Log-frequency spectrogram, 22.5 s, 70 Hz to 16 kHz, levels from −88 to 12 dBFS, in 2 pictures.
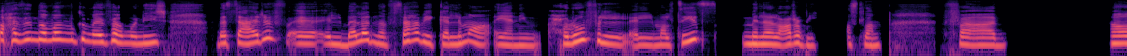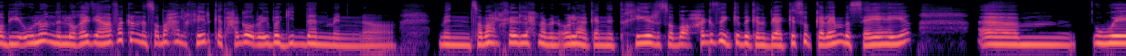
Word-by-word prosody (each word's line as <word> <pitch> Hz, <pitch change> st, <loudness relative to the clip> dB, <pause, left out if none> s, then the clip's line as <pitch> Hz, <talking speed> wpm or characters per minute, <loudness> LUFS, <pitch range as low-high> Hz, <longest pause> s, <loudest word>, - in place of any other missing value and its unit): ما -, -, +5 dB
حسّيت 320 Hz, 0 st, -1 dB
إن 345 Hz, 0 st, +1 dB
هُم 335 Hz, -1 st, +5 dB, 0.2 s
ممكن 325 Hz, +1 st, -2 dB
ما 280 Hz, -, +3 dB
يفهمونيش، 255 Hz, -2 st, +1 dB, 0.5 s
بس 245 Hz, +3 st, -4 dB
عارف 275 Hz, +10 st, 0 dB
آآ 235 Hz, -1 st, -2 dB
البلد 235 Hz, +8 st, +2 dB
نَفْسها 275 Hz, +7 st, -1 dB
بيتكلموا 245 Hz, +1 st, -1 dB
ع -, -, -9 dB
يعني 205 Hz, -1 st, -4 dB
حروف 310 Hz, +9 st, +1 dB
ال 230 Hz, -6 st, 0 dB, 0.3 s
الMaltese 260 Hz, -, -1 dB, 0.4 s
من 235 Hz, 0 st, +2 dB
العربي 220 Hz, -2 st, 0 dB, 0.3 s
أصلًا، 210 Hz, -1 st, -5 dB, 0.6 s
ف 230 Hz, -, -8 dB, 1.5 s
آه 245 Hz, 0 st, +3 dB
بيقولوا 230 Hz, +6 st, +2 dB
إن 265 Hz, -5 st, -1 dB
اللغة 230 Hz, -2 st, +2 dB
ده 235 Hz, -, +1 dB
يعني 260 Hz, 0 st, +2 dB
أنا 250 Hz, +2 st, +2 dB
فاكرة 330 Hz, +3 st, -2 dB
إن 265 Hz, -4 st, -2 dB
صباح 265 Hz, +3 st, -4 dB
الخير 270 Hz, +1 st, -1 dB
كانت 255 Hz, -5 st, -5 dB
حاجة 240 Hz, +4 st, 0 dB
قريبة 235 Hz, +1 st, +4 dB
جدًا 235 Hz, +2 st, -1 dB
من 200 Hz, -3 st, -3 dB, 0.8 s
من 215 Hz, -2 st, 0 dB
صباح 230 Hz, +6 st, +1 dB
الخير 255 Hz, +1 st, +2 dB
اللي 250 Hz, -, +3 dB
إحنا 245 Hz, -1 st, -1 dB
بنقولها 220 Hz, +2 st, +1 dB
كانت 205 Hz, -1 st, -4 dB
خير 245 Hz, -2 st, +4 dB
صباح 220 Hz, 0 st, -2 dB
حاجة 260 Hz, +4 st, -2 dB
زي 295 Hz, 0 st, +1 dB
كده 240 Hz, +1 st, +1 dB
كانوا 215 Hz, -2 st, 0 dB
بيعكسوا 225 Hz, +7 st, 0 dB
الكلام 225 Hz, +6 st, +1 dB
بس 235 Hz, -4 st, -1 dB
هي، 220 Hz, +2 st, +4 dB
هي، 240 Hz, +7 st, +3 dB, 0.7 s
آمم، 220 Hz, -1 st, +1 dB, 0.2 s
و 245 Hz, 0 st, +5 dB
235 Hz, 155 wpm, -23 LUFS, 220-265 Hz, 1.5 s, ما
